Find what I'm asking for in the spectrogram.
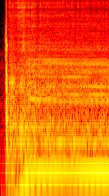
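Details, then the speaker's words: Air conditioner outdoor unit after replacing failed dual run capacitor: click, then compressor starts immediately with steady hum and fan whoosh, running normally. "We should hear the compressor start immediately if that was the problem."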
